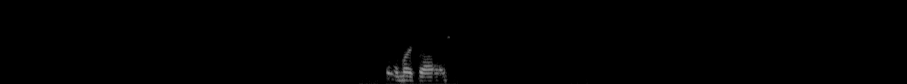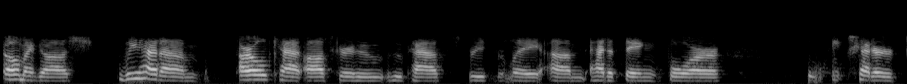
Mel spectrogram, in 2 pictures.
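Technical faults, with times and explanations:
Throughout: AMR narrowband mobile codec. The speech passes only from about 200 Hz to 3.7 kHz, and the vocal-tract model is fed very few pulses, so it sounds heavily buzzy and synthetic. That degree of damage fits AMR-NB's low 5.9 kbps mode. On a spectrogram there is a hard ceiling near 3.7 kHz with empty space above it, no energy below 200 Hz, and smeared, grainy harmonics. The waveform looks normal in level.
3.92–4.03, 7.86–7.92, 9.38–9.44, 11.00–11.13, 13.94–14.16, 15.58–15.66 and 17.15–17.42 s: lost AMR speech frames. Corrupted frames leave the decoder repeating its last pitch and tract settings at falling gain, so each gap becomes a short warble, dip or stretched tone. The missing audio adds up to 20 to 160 ms per event, and at 13.94 and 17.15 s it is broken into short scattered runs. A spectrogram shows frozen, fading harmonic bands, and the waveform shows amplitude sagging.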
